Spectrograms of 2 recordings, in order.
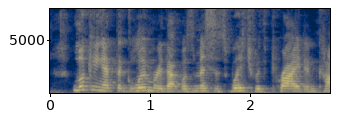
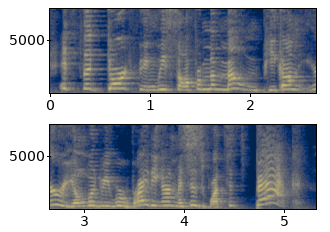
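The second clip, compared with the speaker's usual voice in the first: put-on urgent child voice; 8 semitones higher than usual. Child's frightened outburst.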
